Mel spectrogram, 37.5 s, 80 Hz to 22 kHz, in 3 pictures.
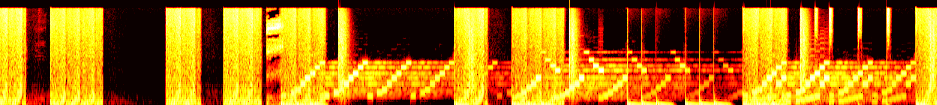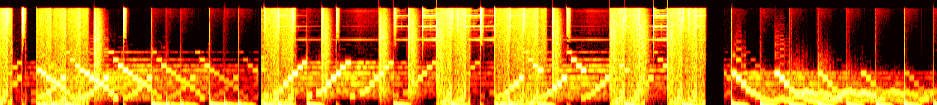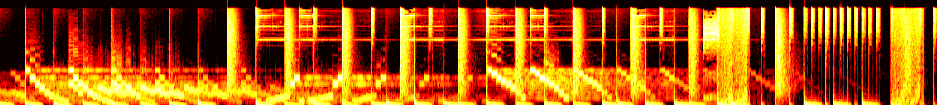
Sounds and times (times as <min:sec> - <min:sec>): Techno: 0:02.2 - 0:04.9, 0:06.1 - 0:37.4.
